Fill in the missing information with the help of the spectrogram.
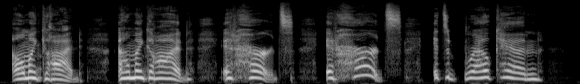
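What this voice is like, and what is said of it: Overly dramatic, flamboyant crying voice. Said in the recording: “clearly in the tone of a gay man ... his dramatic voice”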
